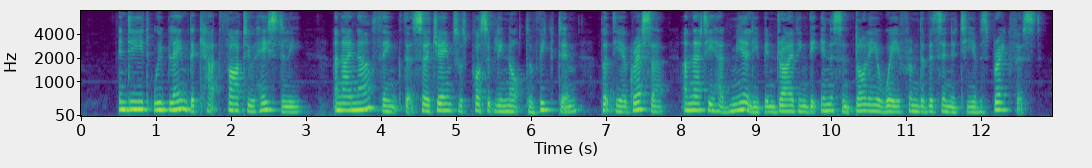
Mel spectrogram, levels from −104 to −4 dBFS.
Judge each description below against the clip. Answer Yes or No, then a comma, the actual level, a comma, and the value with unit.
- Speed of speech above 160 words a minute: Yes, average, 185 wpm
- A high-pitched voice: No, medium, 175 Hz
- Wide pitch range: No, average, 4.3 semitones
